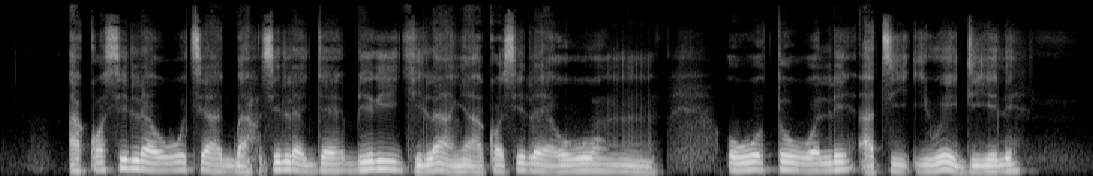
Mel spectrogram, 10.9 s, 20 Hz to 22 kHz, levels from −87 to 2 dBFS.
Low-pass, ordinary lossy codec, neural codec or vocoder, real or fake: 19.8 kHz; MP3, 96 kbps; autoencoder, 48 kHz, 128 numbers a frame, DAC-VAE, trained on Japanese speech; fake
